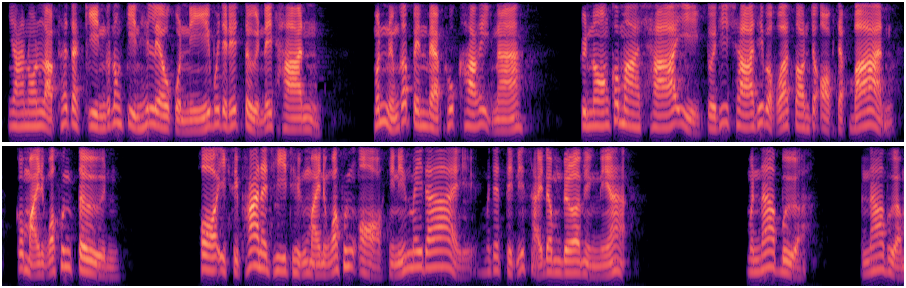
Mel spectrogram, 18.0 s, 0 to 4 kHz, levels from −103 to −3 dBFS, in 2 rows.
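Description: No technical faults are audible.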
